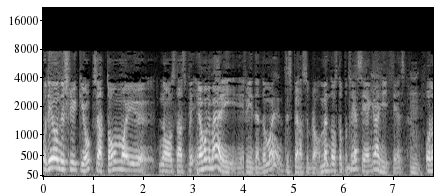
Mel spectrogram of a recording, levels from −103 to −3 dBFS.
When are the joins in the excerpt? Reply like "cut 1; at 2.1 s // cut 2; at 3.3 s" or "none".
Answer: cut 1; at 4.0 s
